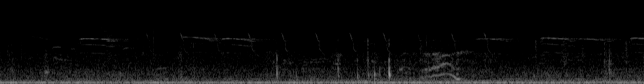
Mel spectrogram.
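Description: Birds calling: short high chirps and trills, with a few lower, curving calls about four seconds in, over a steady low hum.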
